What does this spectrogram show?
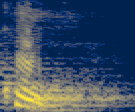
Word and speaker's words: comb: And the last one, we have comb. Most people usually pronounce comb, which is wrong. The B after this M is silent, just like in any other English words, like plumber.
